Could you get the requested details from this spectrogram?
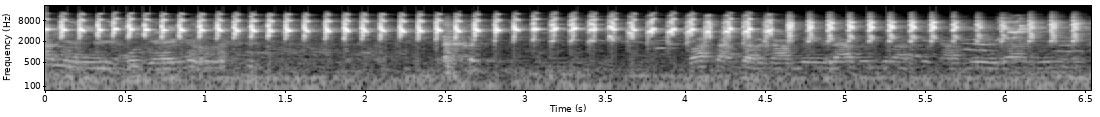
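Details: Competition lovebird from Central Java, Indonesia, known at local and national contests, singing a fast run of sharp, high chirps, about seven a second, steady and even through the whole stretch, with faint background murmurs.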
